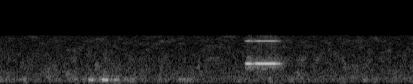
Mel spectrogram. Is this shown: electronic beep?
yes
